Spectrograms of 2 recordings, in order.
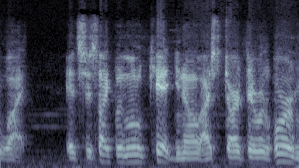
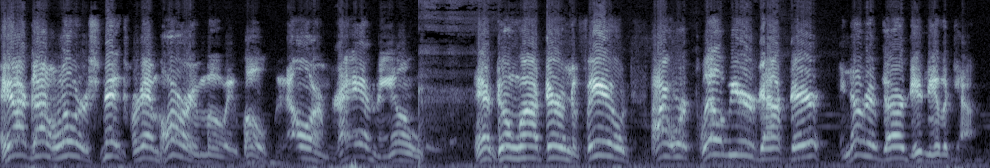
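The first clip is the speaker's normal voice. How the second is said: very high, loud, ad-libbed hillbilly character voice; 10 semitones higher, 5 dB louder than usual. Showing how to ad-lib a voice impression, run off the head in a Jim Varney hillbilly voice. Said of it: "a little hillbilly voice?".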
